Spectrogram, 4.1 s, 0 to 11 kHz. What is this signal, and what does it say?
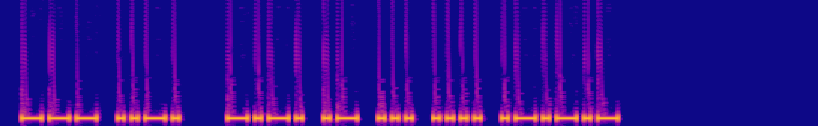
Morse code, heard as a keyed tone, about 36 wpm, 700 Hz. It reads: OF CASH.
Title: Sentences from Top 1000 Words - Review Part 5 - 35wpm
